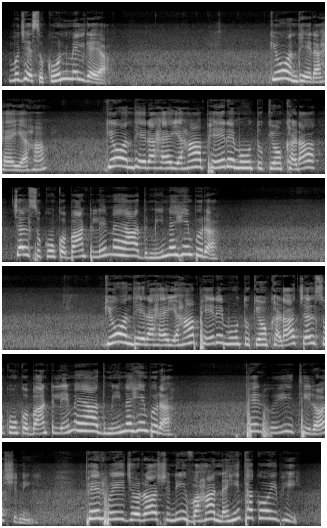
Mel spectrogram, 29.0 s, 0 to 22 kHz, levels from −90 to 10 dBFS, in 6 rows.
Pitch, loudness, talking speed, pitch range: 290 Hz, -13 LUFS, 120 wpm, 250-330 Hz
